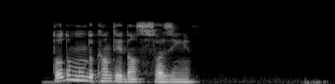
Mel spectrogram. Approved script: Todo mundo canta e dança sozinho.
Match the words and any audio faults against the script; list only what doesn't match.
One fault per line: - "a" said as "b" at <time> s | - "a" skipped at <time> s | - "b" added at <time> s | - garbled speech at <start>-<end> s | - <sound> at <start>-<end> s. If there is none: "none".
none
